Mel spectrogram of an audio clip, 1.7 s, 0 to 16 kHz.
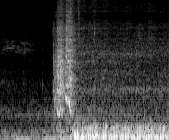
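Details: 1983 Kawasaki GPz550 inline-four, first start after two seasons sitting, new pod filters, carbs not rejetted: quick crank and it catches at once, settling into a steady, even low idle with no knocks or misses; normal start and idle.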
